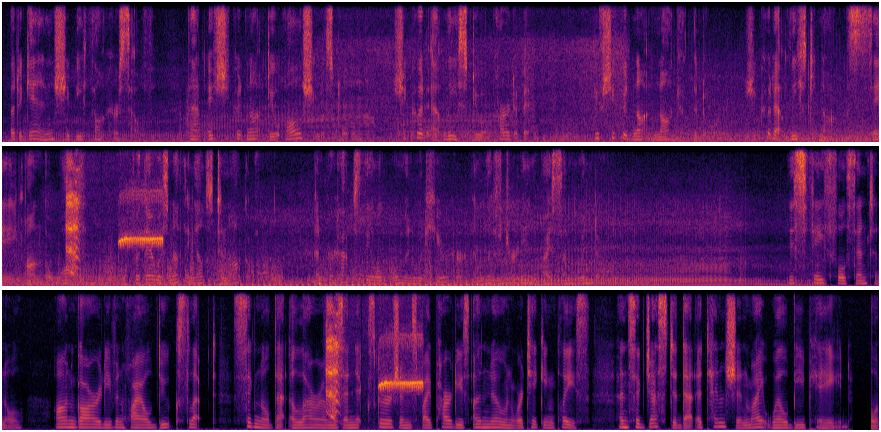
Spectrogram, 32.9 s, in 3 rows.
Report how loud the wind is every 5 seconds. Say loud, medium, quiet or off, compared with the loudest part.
medium, loud, loud, loud, off, off, off.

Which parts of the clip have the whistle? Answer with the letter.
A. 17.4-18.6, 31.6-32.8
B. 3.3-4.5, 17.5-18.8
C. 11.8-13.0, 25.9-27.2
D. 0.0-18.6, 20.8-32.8
C.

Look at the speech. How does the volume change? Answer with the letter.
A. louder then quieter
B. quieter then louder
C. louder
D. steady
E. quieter
D.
